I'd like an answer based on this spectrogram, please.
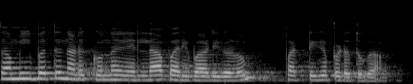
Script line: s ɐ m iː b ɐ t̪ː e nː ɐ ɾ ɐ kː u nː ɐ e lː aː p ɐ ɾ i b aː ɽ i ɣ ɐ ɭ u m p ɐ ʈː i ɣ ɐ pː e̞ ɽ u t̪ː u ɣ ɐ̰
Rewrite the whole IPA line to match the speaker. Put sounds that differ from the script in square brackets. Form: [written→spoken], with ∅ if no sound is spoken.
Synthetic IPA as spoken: s ɐ m iː b ɐ t̪ː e [nː→n] ɐ [ɾ→ɽ] ɐ kː u nː ɐ e lː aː p ɐ ɾ i b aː ɽ i ɣ ɐ ɭ u m p ɐ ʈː i ɣ ɐ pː e̞ ɽ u t̪ː u ɣ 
